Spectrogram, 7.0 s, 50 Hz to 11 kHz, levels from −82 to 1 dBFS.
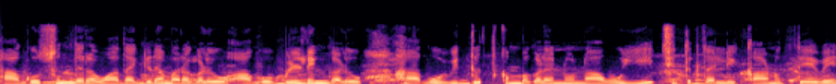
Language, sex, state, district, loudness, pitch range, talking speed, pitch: Kannada, female, Karnataka, Koppal, -12 LUFS, 215-235 Hz, 110 wpm, 225 Hz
